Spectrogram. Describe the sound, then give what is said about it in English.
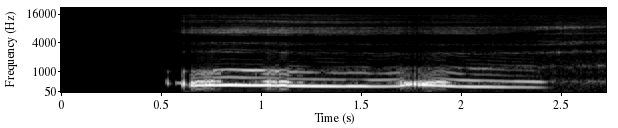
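A single long, drawn-out stretching yawn, starting with a sharp intake and sliding downward in pitch into a groaning, moan-like exhale that fades after about two seconds. “And then maybe because yawns are strange, infectious things, Miggy had a big yawn too and stretched her arms out above her.”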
